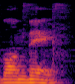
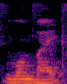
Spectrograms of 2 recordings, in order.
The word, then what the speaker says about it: Mumbai: by by Western forces they couldn't say Mumbai so they just called it Bombay uh which was a wrong pronunciation however the right pronunciation is Mumbai and therefore is now spelled that way Sobo or South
